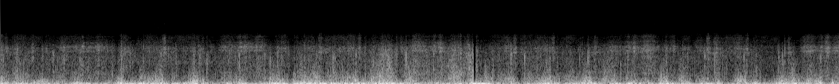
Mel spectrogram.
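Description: Wind buffeting a running headcam's microphone, a loud low rumble broken by irregular thuds from the wearer's jogging stride.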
